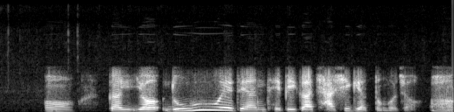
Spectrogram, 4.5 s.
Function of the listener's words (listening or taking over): taking over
